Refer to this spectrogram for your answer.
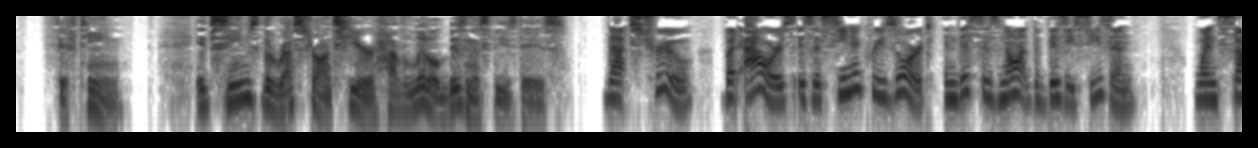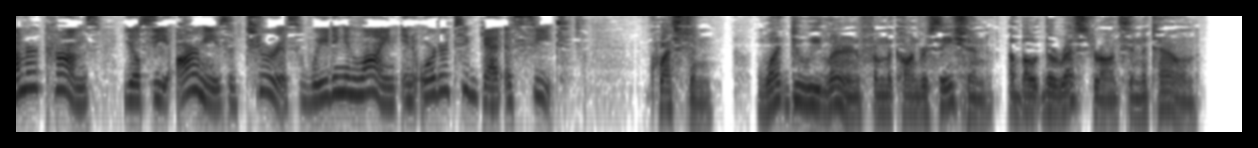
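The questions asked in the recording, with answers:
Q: What do we learn from the conversation about the restaurants in the town?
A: They have little business now but are crowded in summer, the busy tourist season.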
